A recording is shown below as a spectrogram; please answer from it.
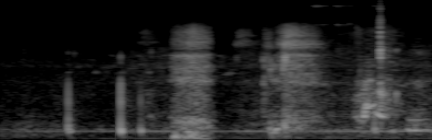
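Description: A dog whines and whimpers indoors in a few short, thin bursts spaced across a few seconds, fairly faint against a quiet room with a low steady hum.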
